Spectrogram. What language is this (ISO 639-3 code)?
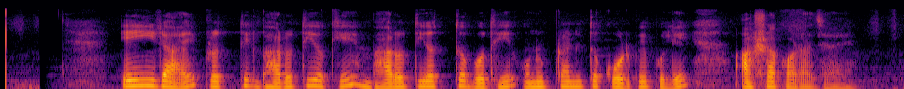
ben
